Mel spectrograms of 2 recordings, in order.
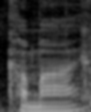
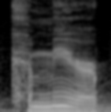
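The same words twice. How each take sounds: First: It is said the native Khmer way. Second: It is said the usual English way. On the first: The speaker calls it right. "the pronunciation, as I understand it, is Khmer" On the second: The speaker calls it wrong. "we would say Khmer"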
